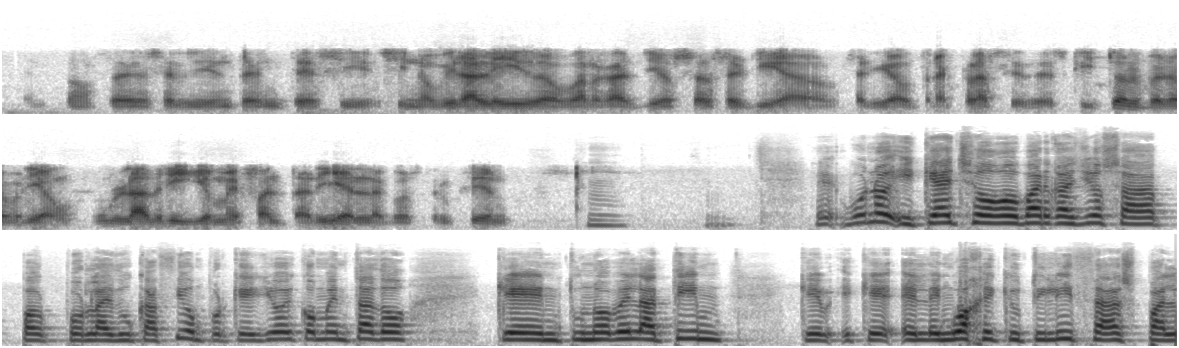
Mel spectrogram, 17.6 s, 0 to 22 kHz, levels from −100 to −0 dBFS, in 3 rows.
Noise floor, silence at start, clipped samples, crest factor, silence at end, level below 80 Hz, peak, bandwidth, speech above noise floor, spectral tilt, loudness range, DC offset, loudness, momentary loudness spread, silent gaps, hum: -55 dBFS; 0.35 s; under 0.1%; 20 dB; 0 s; -58 dBFS; -4 dBFS; 12.5 kHz; 31 dB; -3.5 dB/octave; 8 LU; under 0.1%; -23 LUFS; 16 LU; none; none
